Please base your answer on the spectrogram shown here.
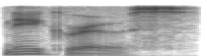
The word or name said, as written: Negros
